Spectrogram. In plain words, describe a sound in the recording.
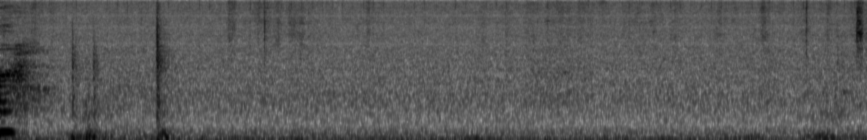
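Hands rustle softly with yarn and a crochet hook.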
